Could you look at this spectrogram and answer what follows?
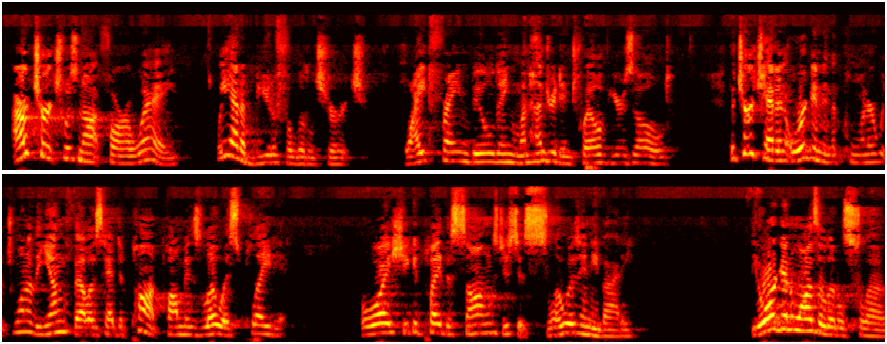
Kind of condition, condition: setting, large echoing room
